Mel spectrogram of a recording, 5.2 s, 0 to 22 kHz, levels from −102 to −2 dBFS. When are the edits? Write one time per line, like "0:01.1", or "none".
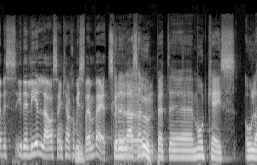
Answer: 0:01.7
